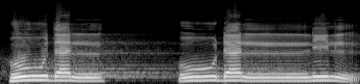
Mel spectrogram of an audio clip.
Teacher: huruf tanwin bertemu dengan lam bertasdid, maka tanwinnya menghilang melebur ke sini ke huruf lam, lalu ditahan dan ditekan 2 harokat.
